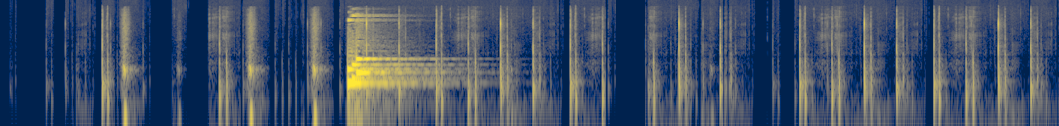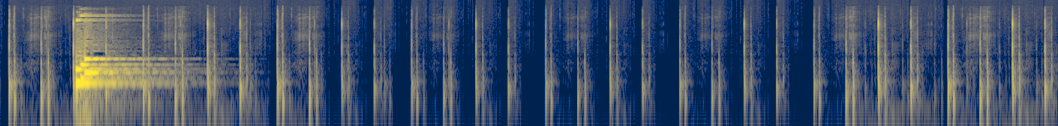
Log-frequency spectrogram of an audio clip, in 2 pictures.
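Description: Quick, light footsteps patter steadily.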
